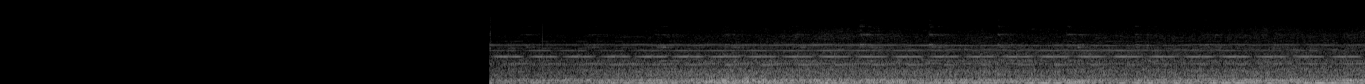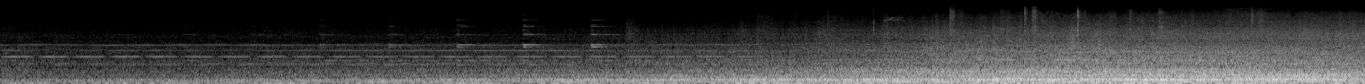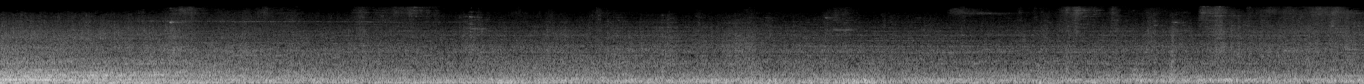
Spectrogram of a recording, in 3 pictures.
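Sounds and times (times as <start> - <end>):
diesel locomotive engines passing: 4.9 - 40.9
grade-crossing bell ringing: 4.9 - 40.9
wheels clicking over rail joints: 21.9 - 26.5.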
